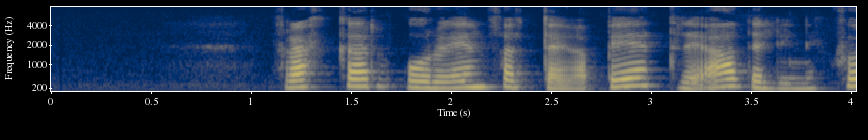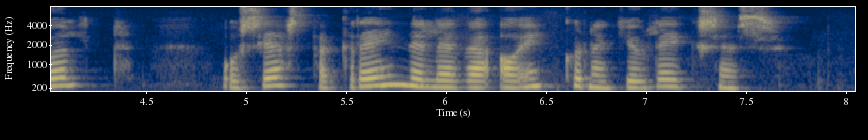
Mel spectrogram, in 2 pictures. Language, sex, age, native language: Icelandic, female, 50-59, Icelandic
